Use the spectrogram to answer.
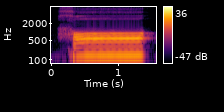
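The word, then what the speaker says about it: خاء: খ হরফটির মাখরাজ হলো কণ্ঠনালীর শেষ ভাগ হতে উচ্চারণ করতে হয়, কণ্ঠনালীর শেষ ভাগ। আপনারা আমার সাথে বলুন খ।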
